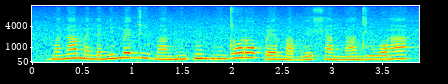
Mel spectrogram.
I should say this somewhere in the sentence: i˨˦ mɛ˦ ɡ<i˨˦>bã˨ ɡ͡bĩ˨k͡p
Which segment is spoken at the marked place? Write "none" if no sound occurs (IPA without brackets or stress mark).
i˦˨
